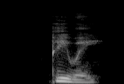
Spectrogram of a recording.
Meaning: 1. A short or small person; a small object 2. A kind of small marble in children's games 3. A player in a sports league for very young children 4. A magpie-lark or mudlark (Grallina cyanoleuca)
- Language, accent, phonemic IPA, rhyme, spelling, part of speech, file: English, Australia, /ˈpiːwiː/, -iːwi, peewee, noun, En-au-peewee.ogg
